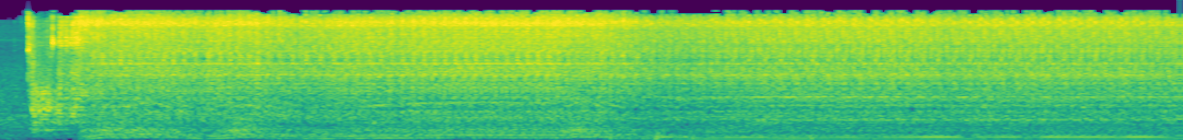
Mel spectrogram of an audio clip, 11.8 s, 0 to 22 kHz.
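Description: A 1956 Mercury's factory Y-block V8, fed by three carburetors, starting up: it catches suddenly just after the start, runs with its speed rising and falling for several seconds, then settles into a steady idle about halfway through.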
